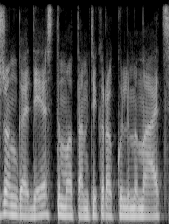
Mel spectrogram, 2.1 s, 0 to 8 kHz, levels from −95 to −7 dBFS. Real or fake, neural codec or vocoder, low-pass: real; none; 7.2 kHz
